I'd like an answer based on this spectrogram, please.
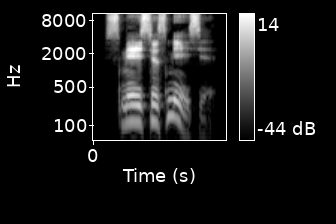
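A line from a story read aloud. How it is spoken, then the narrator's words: Grumble. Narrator (Russian): пробурчал Люцифер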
